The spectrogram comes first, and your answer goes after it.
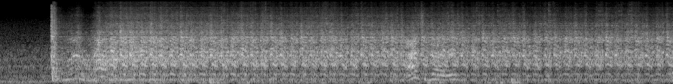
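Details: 1954 Chevrolet on a first run to fill the transmission and burp the cooling system: the starter whirs steadily, about three turns a second, but the engine doesn't catch. It cranks without starting, and fuel delivery is suspected.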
